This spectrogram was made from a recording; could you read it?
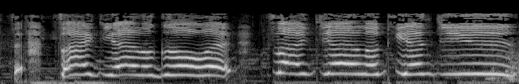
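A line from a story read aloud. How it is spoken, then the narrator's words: Child's desperate wailing shouts. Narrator (Chinese): 小朋友用撕心裂肺甚至绝望的哭腔持续高呼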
